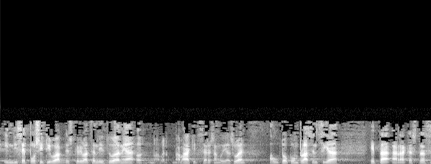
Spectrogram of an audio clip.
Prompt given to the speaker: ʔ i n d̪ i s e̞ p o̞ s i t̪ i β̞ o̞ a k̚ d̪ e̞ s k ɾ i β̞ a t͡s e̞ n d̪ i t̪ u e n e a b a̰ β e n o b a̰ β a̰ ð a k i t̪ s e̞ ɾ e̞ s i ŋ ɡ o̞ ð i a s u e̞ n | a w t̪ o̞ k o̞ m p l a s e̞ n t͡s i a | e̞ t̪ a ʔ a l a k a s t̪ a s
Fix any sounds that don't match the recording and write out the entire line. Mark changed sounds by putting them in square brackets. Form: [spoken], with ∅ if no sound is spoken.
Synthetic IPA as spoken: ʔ i n d̪ i s e̞ p o̞ s i t̪ i β̞ o̞ a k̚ d̪ e̞ s k ɾ i β̞ a t͡s e̞ n d̪ i t̪ u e n e a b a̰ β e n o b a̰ β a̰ ð a k i t̪ s e̞ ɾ e̞ s [a] ŋ ɡ o̞ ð i a s u e̞ n | a w t̪ o̞ k o̞ m p l a s e̞ n t͡s i a | e̞ t̪ a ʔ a [r] a k a s t̪ a s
